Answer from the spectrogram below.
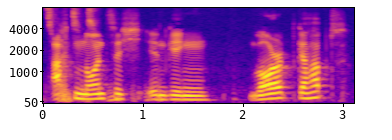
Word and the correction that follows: Wrath: Oder spricht man das Ward aus? – Wrath. – Wrath. – Wrath.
